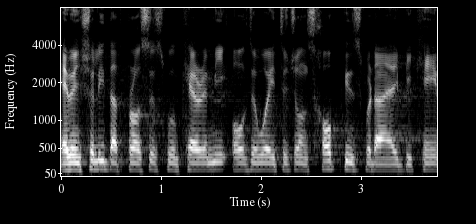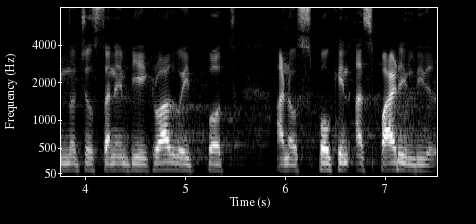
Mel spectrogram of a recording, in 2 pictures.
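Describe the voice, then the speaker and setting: With a strong Latin American accent, a man talks at a fairly quick pace in a medium pitch, his intonation monotone and flat. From Colombia. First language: Spanish. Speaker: MBA graduate and business leader. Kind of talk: conference speech.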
